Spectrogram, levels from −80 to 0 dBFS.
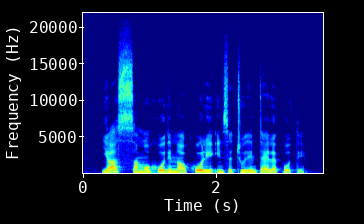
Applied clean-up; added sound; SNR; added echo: none; none; none; none.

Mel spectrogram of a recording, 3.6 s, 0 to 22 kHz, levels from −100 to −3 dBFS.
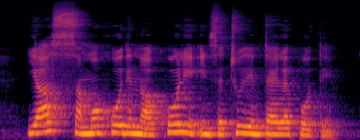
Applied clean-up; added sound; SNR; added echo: none; none; none; reverberation time 0.4 s.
